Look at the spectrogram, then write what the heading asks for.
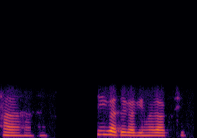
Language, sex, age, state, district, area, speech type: Bengali, female, 60+, West Bengal, Purulia, urban, conversation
